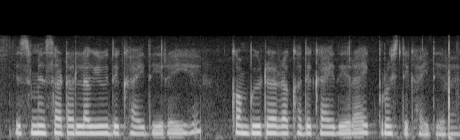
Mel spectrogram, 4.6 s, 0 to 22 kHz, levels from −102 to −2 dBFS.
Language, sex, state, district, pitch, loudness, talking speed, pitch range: Hindi, female, Bihar, Muzaffarpur, 200 Hz, -26 LUFS, 275 wpm, 190-210 Hz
